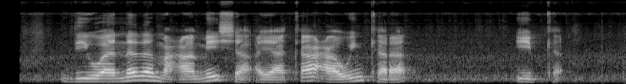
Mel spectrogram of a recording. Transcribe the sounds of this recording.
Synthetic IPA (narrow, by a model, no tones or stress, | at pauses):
d̪iːwaːnɐðɐmɑʕɑːmiːʃɐʔɐjaːkʰaːʕɑːwɪŋkʰɐɾɐ | iːb̚kʰɐ̰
